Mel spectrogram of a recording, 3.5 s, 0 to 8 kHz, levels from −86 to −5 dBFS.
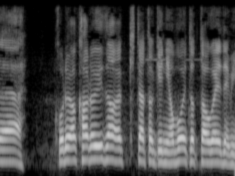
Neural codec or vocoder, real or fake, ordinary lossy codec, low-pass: none; real; none; 7.2 kHz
